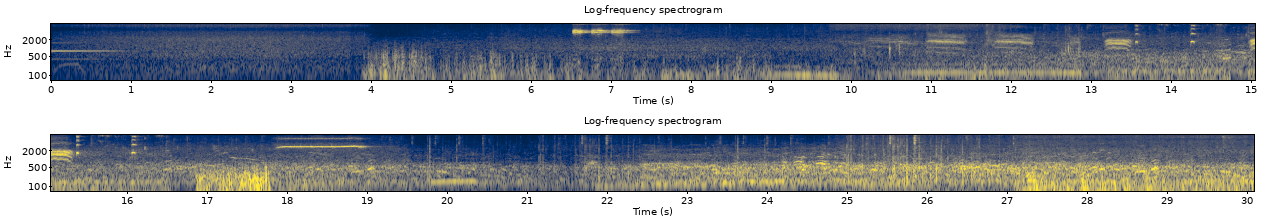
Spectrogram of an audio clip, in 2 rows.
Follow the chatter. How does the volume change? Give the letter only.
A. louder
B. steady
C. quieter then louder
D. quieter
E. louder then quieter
A.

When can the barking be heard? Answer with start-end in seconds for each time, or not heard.
not heard.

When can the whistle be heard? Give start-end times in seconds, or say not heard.
6.5-7.3, 17.9-19.1.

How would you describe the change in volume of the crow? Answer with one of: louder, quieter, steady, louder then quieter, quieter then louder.
louder.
